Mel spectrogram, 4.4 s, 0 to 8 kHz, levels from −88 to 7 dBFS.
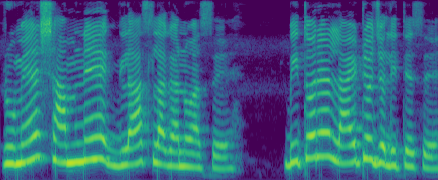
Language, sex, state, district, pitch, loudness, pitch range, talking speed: Bengali, female, Assam, Hailakandi, 280 Hz, -12 LUFS, 240-320 Hz, 135 wpm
